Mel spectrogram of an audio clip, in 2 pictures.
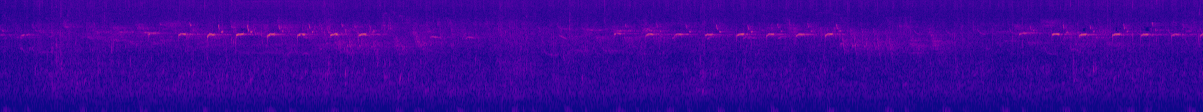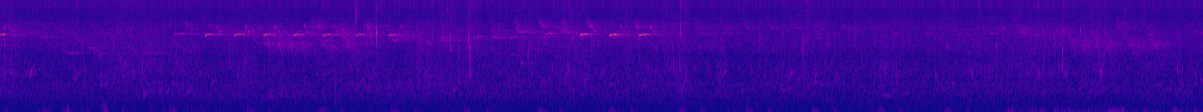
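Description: A bird singing short runs of evenly spaced high notes, each run about one and a half seconds long, repeated every four to five seconds, over the steady rush of a small creek's flowing water.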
